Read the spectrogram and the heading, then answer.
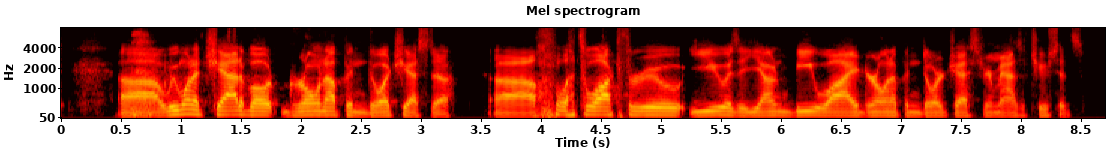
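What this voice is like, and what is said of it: Put-on Boston accent. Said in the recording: “I'm going to do my Boston accent”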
